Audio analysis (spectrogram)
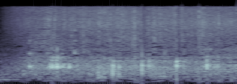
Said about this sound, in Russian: Когда веганские сосиски поджарились, можно добавить брокколи.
